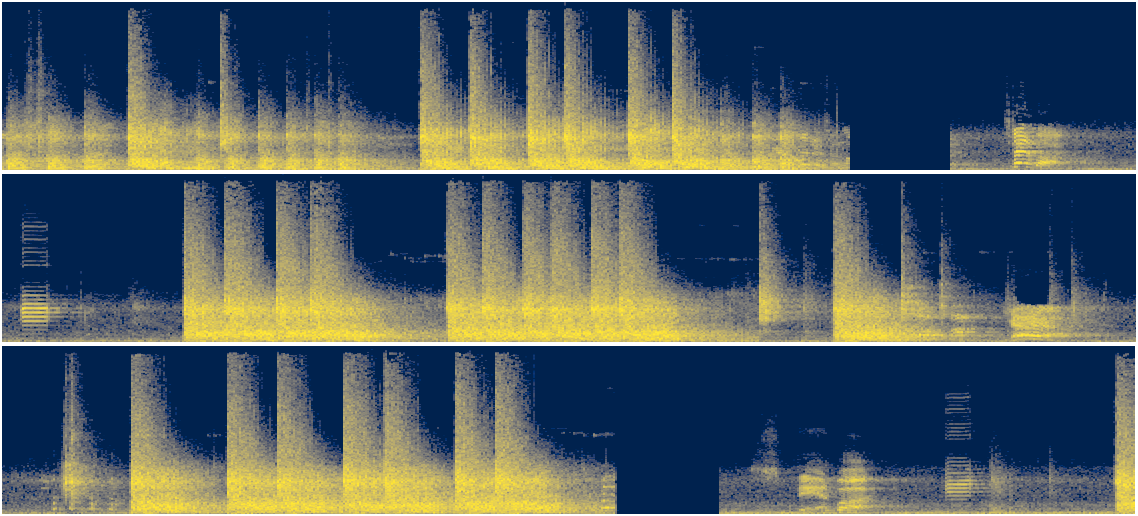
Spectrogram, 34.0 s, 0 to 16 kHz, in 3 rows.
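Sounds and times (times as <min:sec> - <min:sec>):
pistol shots echoing indoors: 0:00.0 - 0:07.9, 0:13.1 - 0:20.8, 0:23.9 - 0:28.6, 0:33.8 - 0:34.0
shot timer beep: 0:32.1 - 0:32.5.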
